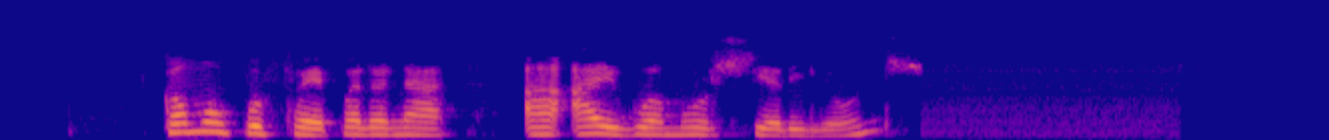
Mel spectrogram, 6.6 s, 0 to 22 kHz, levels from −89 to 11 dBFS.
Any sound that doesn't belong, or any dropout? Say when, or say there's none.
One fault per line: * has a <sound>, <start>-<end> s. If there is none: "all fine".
all fine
